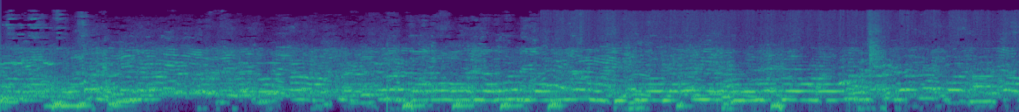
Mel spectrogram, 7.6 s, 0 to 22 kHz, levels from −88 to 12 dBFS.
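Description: Sample clock jitter appears at 4.05 s and continues to the end. The converter's sampling clock wanders by something on the order of ten microseconds, so each sample is captured slightly early or late. Where the waveform changes quickly, that timing slip becomes an amplitude error, here sitting roughly 30 dB below the signal. It comes across as a grainy hiss riding on the sound, strongest on loud, bright passages and absent in quiet gaps.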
